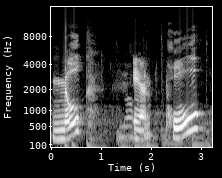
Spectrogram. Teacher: when you produce the dark L the back of your tongue bunches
